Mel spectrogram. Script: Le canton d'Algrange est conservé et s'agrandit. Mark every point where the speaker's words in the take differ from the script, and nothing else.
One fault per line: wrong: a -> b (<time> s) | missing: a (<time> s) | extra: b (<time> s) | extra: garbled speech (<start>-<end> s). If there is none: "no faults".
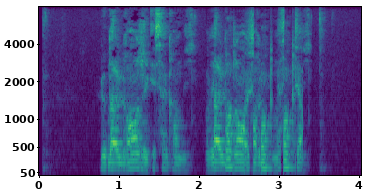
missing: canton (0.8 s)
missing: conservé (1.4 s)
extra: garbled speech (2.1-3.4 s)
